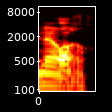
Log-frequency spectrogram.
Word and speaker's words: Manganiello: And I always forget how to pronounce his name. The guy from Magic Mike, Joe, the big buff. Manganiello.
